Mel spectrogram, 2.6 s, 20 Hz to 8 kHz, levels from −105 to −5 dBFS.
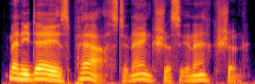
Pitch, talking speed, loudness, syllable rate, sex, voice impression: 120 Hz, 140 wpm, -18 LUFS, 4.8 syllables/s, male, masculine, adult-like, fluent, refreshing, slightly sincere, slightly unique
